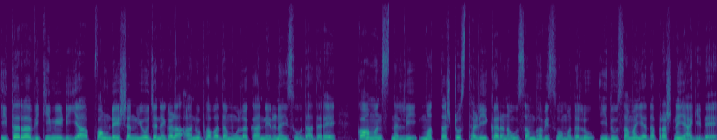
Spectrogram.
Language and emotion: Kannada, neutral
